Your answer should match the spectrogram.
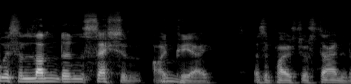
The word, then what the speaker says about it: IPA: little bars and the IPA craft ale scene in Italy is really starting to to blossom. Um, and they call it EPA. Yeah, my my pronunciation is corrected.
